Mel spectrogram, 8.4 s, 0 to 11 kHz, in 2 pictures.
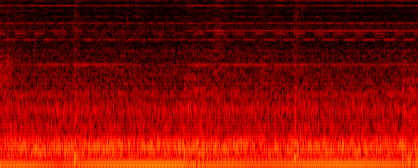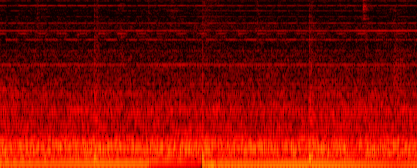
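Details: Inverter bring-up test, channel A enabled and PWMing at low frequency (current about 27 mA, nothing hot): low steady buzzing tones stepping in pitch every second or two with faint ticks; PWM switching noise, output ringing.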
